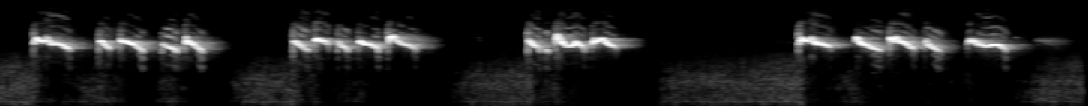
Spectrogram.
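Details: A kept Oriental white-eye being built up into singing form gives high, rapid twittering phrases of three or four quick wavering notes, repeated about every second, with faint low rustling between bursts.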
